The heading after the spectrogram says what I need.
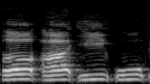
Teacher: હવા જે છે એ ક્યાંય અવરોધાતી નથી. દાખલા તરીકે તમે અ બોલો એટલે હવા જે છે એ સીધી બહાર આવી જાય છે અને અવાજ ઉત્પન્ન કરે છે. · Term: સ્વર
